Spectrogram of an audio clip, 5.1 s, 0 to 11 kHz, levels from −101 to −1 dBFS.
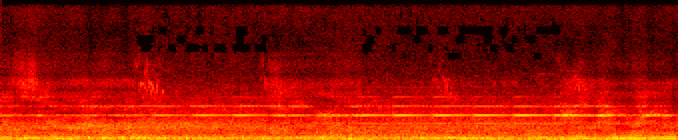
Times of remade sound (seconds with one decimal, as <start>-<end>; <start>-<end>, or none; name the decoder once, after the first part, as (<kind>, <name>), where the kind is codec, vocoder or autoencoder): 0.0-1.0 (codec, SNAC); 2.0-2.7; 4.2-5.1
